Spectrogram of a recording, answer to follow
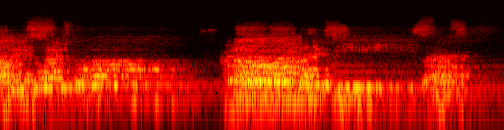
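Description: A church congregation singing a hymn, in two sung phrases with a short break about two and a half seconds in.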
